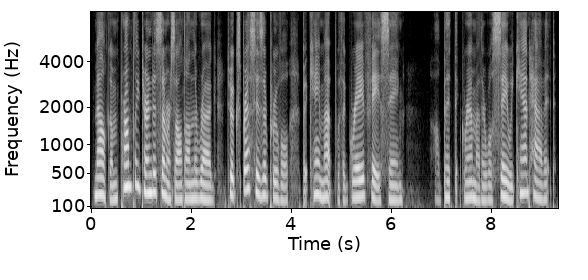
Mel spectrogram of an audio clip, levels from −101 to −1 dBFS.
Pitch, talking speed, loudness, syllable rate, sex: 195 Hz, 195 wpm, -18 LUFS, 5.1 syllables/s, female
